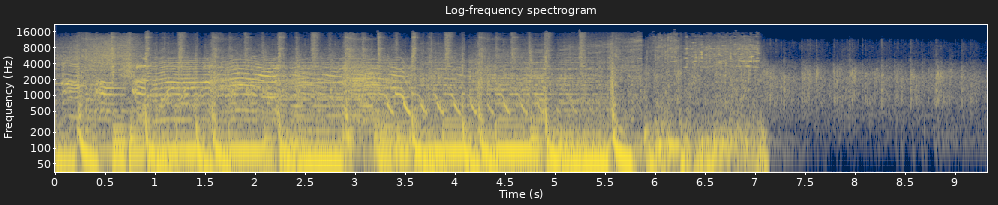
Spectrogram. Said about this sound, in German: Deswegen ISF München, lasst uns die Pastoren vom ISF Stuttgart mit einem tosenden Applaus begrüßen und ihr zeigen, dass die Münchner eine Gastfreundschaft vom Feinsten haben.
